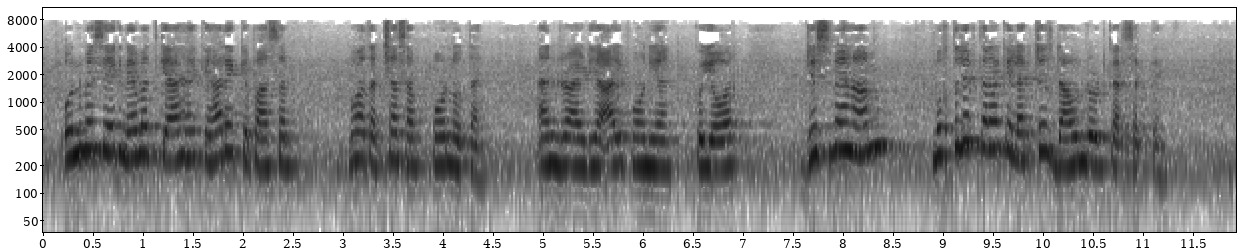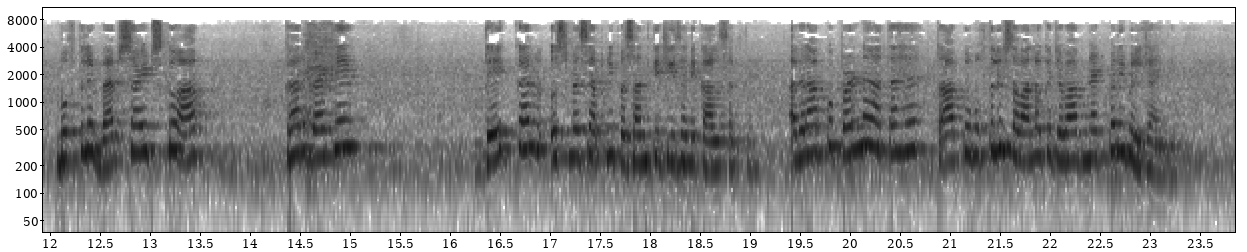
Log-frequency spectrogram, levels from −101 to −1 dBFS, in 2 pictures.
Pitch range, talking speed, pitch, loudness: 200-275 Hz, 190 wpm, 230 Hz, -18 LUFS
